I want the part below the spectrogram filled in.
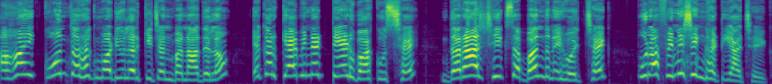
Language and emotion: Maithili, angry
